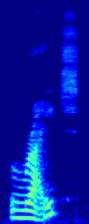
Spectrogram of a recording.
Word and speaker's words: write: She knows that there is a silent letter in front of the R, which doesn't do anything but likes to be there.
